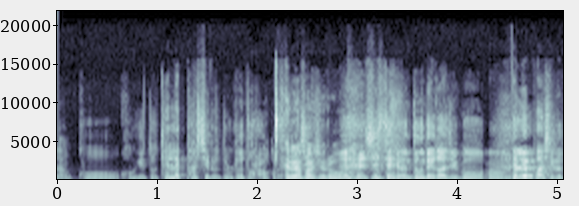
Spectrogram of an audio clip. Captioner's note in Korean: 웃음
